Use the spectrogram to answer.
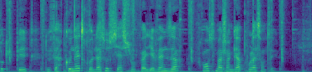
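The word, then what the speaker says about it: Faliavanja: élèves se sont occupés de faire connaître l'association Faliavenza France Majinga pour la santé.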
